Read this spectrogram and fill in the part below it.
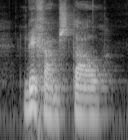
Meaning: body language
- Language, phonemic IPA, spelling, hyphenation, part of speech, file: Dutch, /ˈlɪ.xaːmsˌtaːl/, lichaamstaal, li‧chaams‧taal, noun, Nl-lichaamstaal.ogg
